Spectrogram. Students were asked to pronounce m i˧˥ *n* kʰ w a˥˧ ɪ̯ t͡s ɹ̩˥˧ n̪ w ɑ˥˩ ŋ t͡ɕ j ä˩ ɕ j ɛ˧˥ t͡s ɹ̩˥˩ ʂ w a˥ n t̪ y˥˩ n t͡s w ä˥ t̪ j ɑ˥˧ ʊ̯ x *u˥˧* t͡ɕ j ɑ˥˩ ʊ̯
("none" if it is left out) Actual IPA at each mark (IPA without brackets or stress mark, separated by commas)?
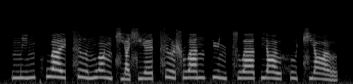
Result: ŋ, u˥˧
